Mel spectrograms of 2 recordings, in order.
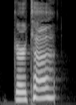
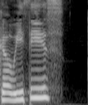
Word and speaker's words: Goethe: And I cackle because the spelling, you know, Goethes or whatever. It looks like Goethes. – Oh, right. – Okay, sure. – But it's pronounced Goethe.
